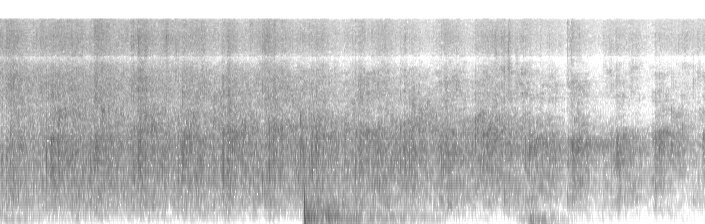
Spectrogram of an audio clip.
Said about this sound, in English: Clap your hands for Jesus.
